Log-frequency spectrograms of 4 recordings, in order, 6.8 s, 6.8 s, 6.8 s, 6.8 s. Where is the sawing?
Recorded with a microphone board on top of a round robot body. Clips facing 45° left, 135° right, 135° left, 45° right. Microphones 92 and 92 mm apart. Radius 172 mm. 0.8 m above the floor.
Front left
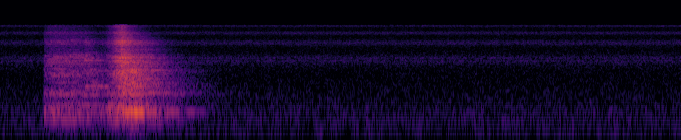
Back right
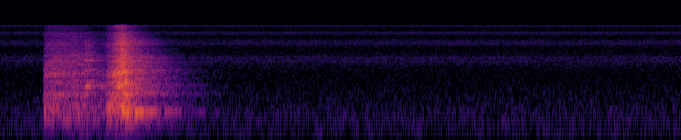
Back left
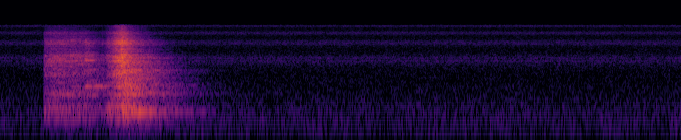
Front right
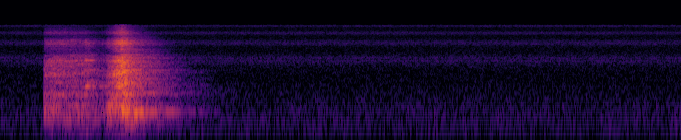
105° right, 1.3 m.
